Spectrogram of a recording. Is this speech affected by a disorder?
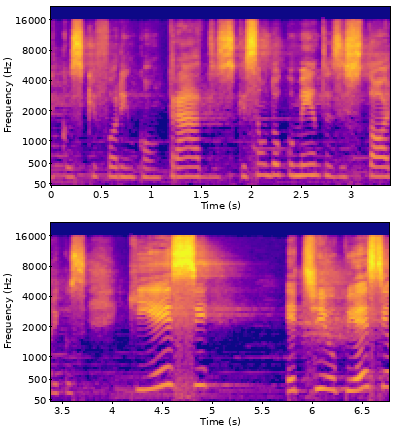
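No.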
